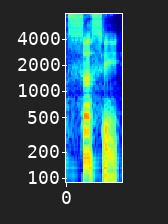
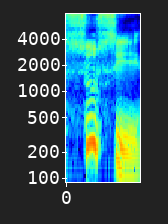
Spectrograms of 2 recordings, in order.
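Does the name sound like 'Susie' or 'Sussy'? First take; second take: Sussy; Susie. First: The name is said like 'Sussy'. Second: The name is said like 'Susie'. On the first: The speaker calls it wrong. "not Sussy" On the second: The speaker calls it right. "so it's Susie"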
